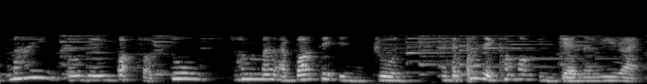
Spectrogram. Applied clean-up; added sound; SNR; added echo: classical method WPE with log-MMSE.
